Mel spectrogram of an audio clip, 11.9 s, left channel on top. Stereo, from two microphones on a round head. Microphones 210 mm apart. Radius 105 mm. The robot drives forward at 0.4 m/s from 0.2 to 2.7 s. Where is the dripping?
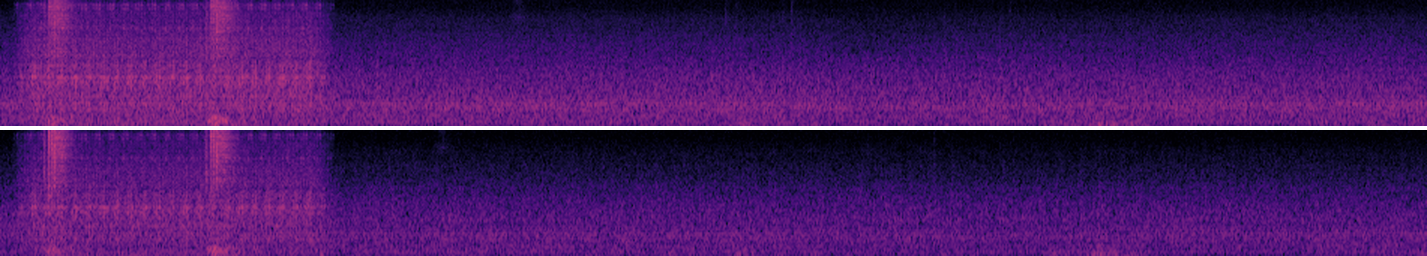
45° right (ahead or behind), 1.2 m; by 2.0 s 30° right (ahead or behind), 1.6 m.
